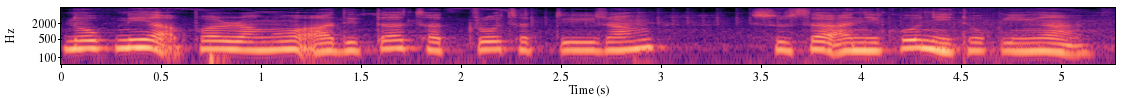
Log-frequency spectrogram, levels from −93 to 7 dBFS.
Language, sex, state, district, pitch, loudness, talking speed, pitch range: Garo, female, Meghalaya, South Garo Hills, 205 Hz, -15 LUFS, 70 wpm, 190-230 Hz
